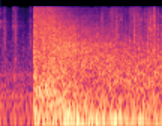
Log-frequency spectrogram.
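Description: A single booming AWP sniper rifle shot fires during a jump in a first-person shooter game, a sudden loud blast that rings out and decays over about a second.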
